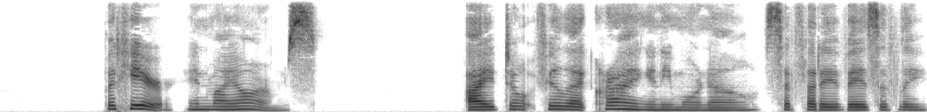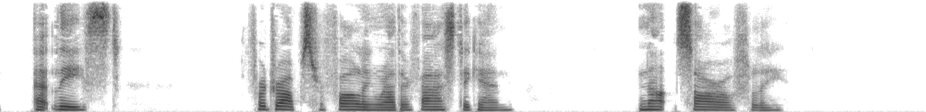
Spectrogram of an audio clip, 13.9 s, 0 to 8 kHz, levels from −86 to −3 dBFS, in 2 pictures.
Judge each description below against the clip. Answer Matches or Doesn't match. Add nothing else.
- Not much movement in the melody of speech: Matches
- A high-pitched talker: Matches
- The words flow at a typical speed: Doesn't match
